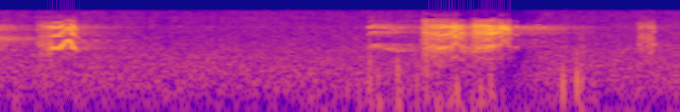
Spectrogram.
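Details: Cockatiel calling to stimulate mating: one short grating call, then a louder, longer raspy screech a second and a half later, and a brief faint note at the end.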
